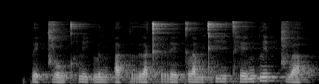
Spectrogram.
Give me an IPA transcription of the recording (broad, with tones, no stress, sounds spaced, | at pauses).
p e˨˩ ʔ t͡ɕ oː˩˦ w kʰ l i˨˩ ʔ l ɯ˩˦ ŋ ʔ a˨˩ k̚ p r ɯ˩˦ a̯ kʰ r eː˩˦ k l a˨˩ m kʰ iː˧ tʰ eː˦˥ ŋ p l i˥˩ t̚ t͡ɕ u˧ a̯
